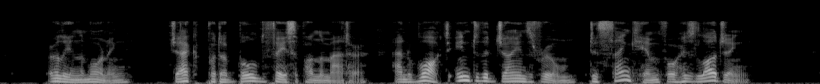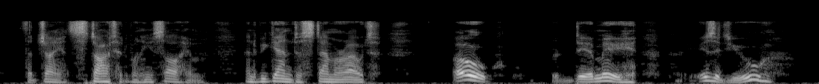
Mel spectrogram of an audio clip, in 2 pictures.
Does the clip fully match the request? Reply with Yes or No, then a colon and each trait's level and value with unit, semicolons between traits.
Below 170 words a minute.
Yes: average, 155 wpm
